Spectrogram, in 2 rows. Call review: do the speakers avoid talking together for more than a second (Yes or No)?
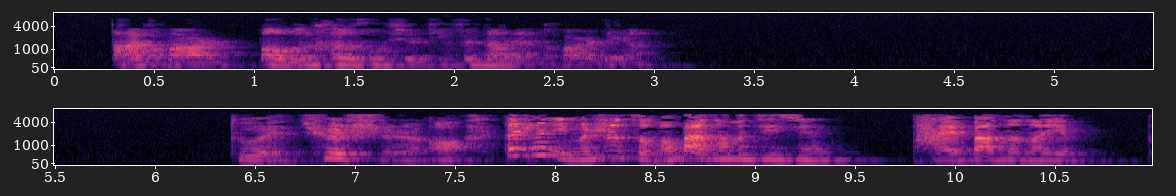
Yes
